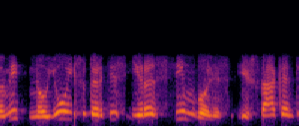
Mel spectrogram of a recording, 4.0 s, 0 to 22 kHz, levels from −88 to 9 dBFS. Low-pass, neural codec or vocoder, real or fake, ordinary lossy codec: 3.6 kHz; none; real; Opus, 16 kbps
